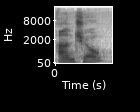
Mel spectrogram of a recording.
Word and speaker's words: ancho: The pronunciation of chilies is varied and humorous. This chili is an ancho.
